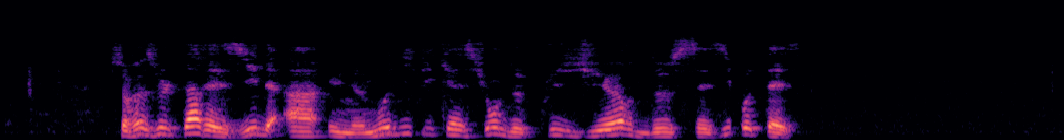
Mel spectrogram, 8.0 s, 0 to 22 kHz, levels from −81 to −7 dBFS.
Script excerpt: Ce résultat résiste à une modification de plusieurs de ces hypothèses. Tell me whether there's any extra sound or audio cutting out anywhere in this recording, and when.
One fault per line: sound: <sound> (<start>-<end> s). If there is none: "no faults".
no faults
